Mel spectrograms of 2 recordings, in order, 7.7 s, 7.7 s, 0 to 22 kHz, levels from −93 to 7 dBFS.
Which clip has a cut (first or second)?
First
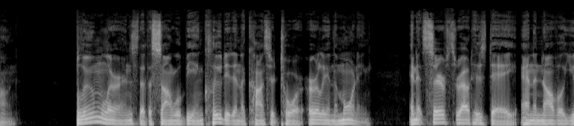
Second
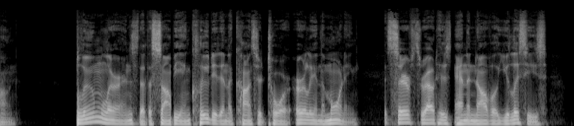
second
